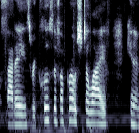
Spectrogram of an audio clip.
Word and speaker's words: Sade: Miss Sade Adu some people also call her shade but it's pronounced Sade Sade is a Grammy winning artist who has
